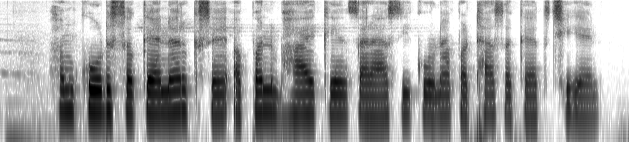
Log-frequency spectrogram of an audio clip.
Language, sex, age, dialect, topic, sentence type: Maithili, female, 18-24, Southern/Standard, banking, question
